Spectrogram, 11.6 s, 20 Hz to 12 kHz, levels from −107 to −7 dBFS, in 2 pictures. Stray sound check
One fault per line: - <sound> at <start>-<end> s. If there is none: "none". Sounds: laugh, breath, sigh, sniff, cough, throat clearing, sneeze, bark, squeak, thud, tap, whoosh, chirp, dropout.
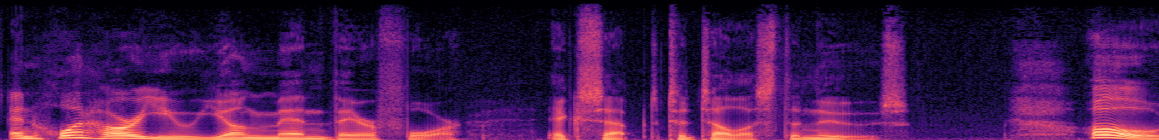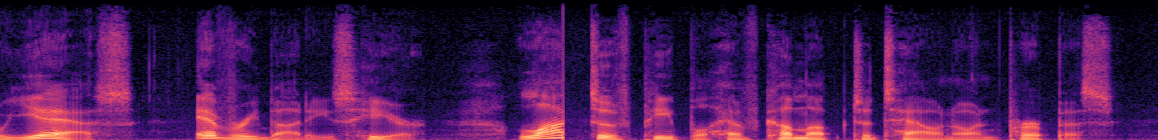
- dropout at 8.6-8.8 s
